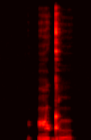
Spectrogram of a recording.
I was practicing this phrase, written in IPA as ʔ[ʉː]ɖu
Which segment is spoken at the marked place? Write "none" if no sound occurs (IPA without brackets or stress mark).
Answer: ʉ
